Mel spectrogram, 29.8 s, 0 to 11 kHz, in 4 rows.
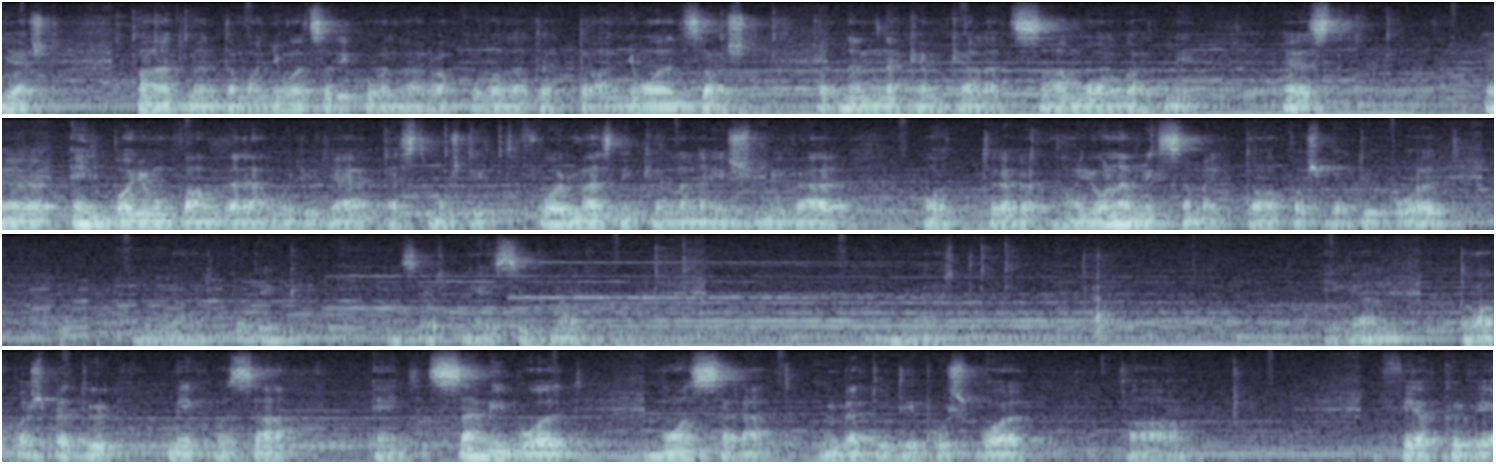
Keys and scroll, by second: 29.0 Escape.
